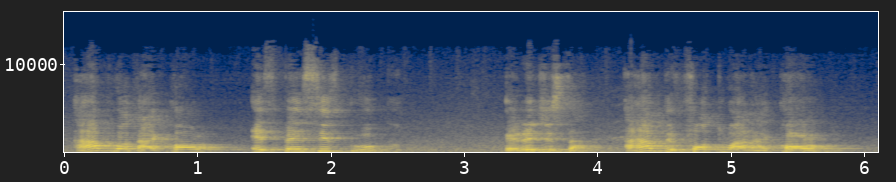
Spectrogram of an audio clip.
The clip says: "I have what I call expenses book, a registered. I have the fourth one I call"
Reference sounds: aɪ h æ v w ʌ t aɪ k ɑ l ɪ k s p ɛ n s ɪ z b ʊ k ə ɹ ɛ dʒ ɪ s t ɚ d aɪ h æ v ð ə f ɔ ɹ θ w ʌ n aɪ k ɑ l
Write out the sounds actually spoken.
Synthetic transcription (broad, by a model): aɪ h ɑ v w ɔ t aɪ k ɑ l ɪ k s p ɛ n s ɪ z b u k ə ɹ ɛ dʒ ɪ s t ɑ aɪ h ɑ v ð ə f ɔ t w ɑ n aɪ k ɑ l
